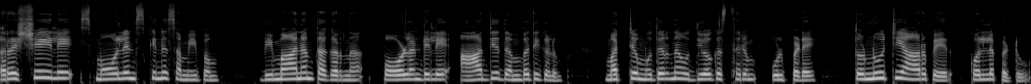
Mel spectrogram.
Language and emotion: Malayalam, neutral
